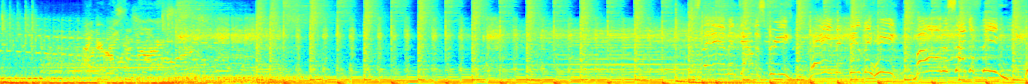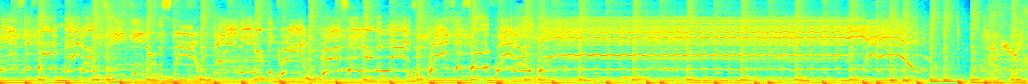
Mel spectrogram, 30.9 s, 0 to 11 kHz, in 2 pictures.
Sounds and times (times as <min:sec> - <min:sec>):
Music: 0:00.0 - 0:30.8.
